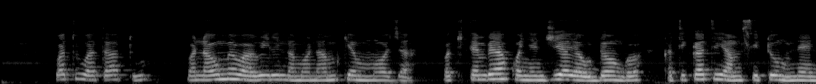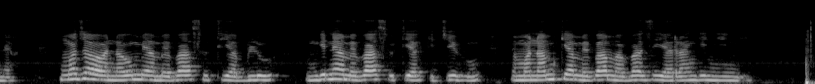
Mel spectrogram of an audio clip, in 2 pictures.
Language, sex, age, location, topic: Swahili, female, 25-35, Nairobi, government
